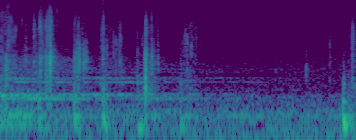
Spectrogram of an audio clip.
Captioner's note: popcorn crunching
